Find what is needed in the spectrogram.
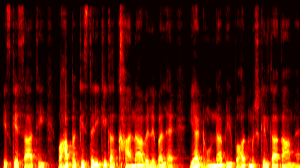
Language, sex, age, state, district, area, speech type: Hindi, male, 18-30, Madhya Pradesh, Bhopal, urban, spontaneous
